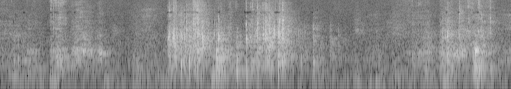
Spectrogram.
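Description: A knife finely chops fish fillet into small cubes on a cutting board for a filling, in quick bursts of moist cutting and scraping that come in several clusters, with no one speaking.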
